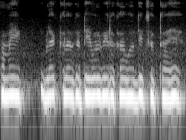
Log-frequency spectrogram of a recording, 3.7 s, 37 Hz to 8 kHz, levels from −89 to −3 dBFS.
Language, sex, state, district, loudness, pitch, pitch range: Hindi, male, Arunachal Pradesh, Lower Dibang Valley, -11 LUFS, 195 Hz, 190-200 Hz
